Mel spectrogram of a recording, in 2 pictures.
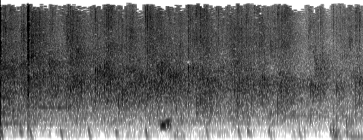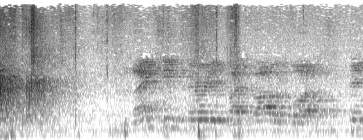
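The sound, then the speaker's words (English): Audience applause for a performer at a live show in Carlisle: dense, steady clapping for about four seconds that fades as a man begins talking. “All right, give him a hand.”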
